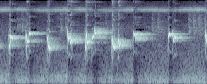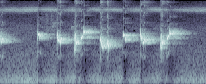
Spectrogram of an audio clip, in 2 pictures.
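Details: Fast, continuous 'ropel' song of a sooty-headed bulbul meant to provoke rival bulbuls: short, bright, drop-pitched whistled phrases tumbling almost without break, over a steady high electronic-like whine.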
